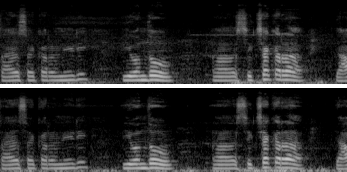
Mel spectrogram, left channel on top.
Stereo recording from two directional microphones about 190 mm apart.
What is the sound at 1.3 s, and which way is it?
Speech, 10° right (ahead or behind).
